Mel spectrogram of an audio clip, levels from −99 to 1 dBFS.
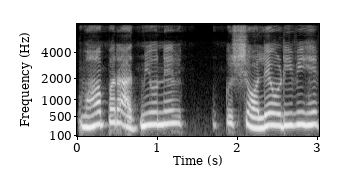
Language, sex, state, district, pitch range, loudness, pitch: Hindi, female, Bihar, Gaya, 275-315 Hz, -12 LUFS, 295 Hz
